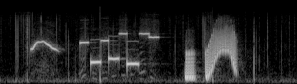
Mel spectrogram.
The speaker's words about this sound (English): You can read along with me in your book. You will know it is time to turn the page when you hear R2 D2 beep, like this.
